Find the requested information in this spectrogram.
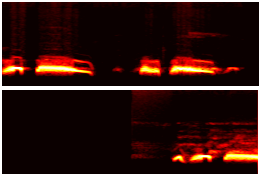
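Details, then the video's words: Spotted dove lure bird giving 'thúc gù' coos: two loud paired low hoots, a pause of about two seconds, then another quick pair. "Chim cu mồi thúc gù"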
